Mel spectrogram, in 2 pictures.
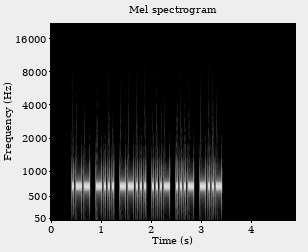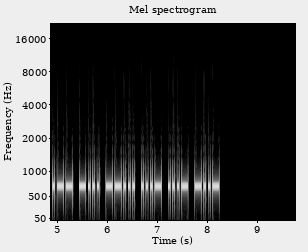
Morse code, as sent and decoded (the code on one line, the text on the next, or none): .-- -... --... ...- ...- -..- / .-- -... --... ...- ...- -..-
WB7VVX WB7VVX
